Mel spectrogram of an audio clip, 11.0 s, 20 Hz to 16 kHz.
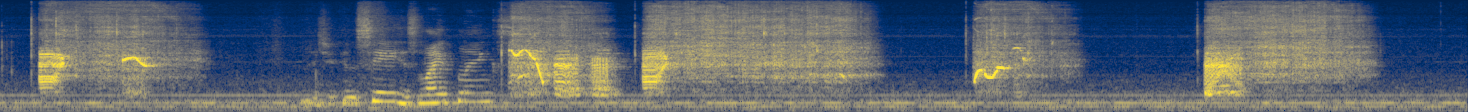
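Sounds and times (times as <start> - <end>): small motor humming: 0.3 - 1.6, 3.8 - 6.7, 7.3 - 8.2, 9.0 - 10.4
rising electronic whistles: 0.4 - 1.5, 3.8 - 4.3, 7.3 - 8.1.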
